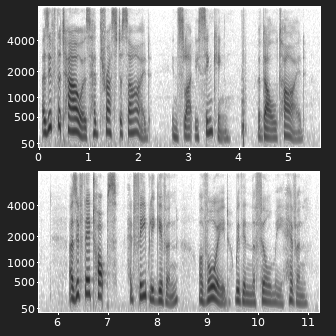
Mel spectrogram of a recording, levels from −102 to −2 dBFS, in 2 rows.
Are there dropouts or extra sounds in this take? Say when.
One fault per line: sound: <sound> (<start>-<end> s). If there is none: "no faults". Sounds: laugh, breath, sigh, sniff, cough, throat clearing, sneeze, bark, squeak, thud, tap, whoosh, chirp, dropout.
sound: whoosh (4.0-4.2 s)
